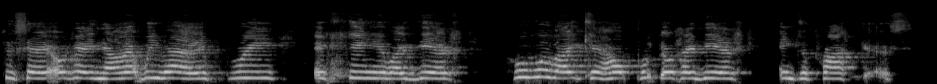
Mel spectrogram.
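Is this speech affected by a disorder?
Yes: cerebral palsy; diagnosed at age 2.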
